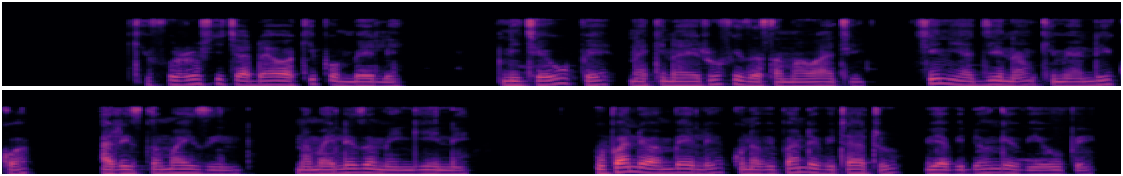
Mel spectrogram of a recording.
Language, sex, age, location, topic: Swahili, male, 18-24, Kisii, health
